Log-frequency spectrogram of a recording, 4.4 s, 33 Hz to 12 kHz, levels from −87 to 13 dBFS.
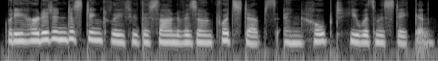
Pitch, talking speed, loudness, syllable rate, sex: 220 Hz, 235 wpm, -18 LUFS, 5.8 syllables/s, female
